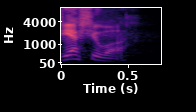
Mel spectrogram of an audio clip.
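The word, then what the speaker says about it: Yeshua (ישוע): Jesus, we say Jesus in English, but in the Hebrew, is actually pronounced Yeshua, which literally means God saves.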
